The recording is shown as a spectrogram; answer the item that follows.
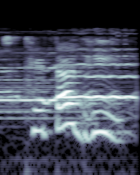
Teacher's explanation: ಸ್ಥಿತಧೀ, ಸ್ಥಿ ನಲ್ಲಿ ಥ, ಥಿ ಮಹಾಪ್ರಾಣ. ಸ್ಥಿ ಅಲ್ಲಿ ಥ ಏನಿದೆ ಅದು ಮಹಾಪ್ರಾಣ, ಮುಂದೆ ತ ಇದೆ. ಅದರ ನಂತರ ಮತ್ತೆ ಧಿ ಮಹಾಪ್ರಾಣ ದೀರ್ಘ ವಿಸರ್ಗದ ಉಚ್ಚಾರಣೆ ಅರ್ಧ ಖ ರೀತಿ.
